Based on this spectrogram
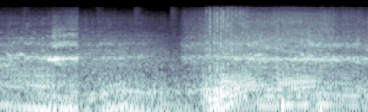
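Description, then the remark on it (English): Bones skids to a stop in front of a police car with a screech of tires over a loud, rumbling engine, followed by a burst of broad road noise. No one speaks. “As the taxi follows the minivan, Bones skids to a stop in front of a police car.”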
